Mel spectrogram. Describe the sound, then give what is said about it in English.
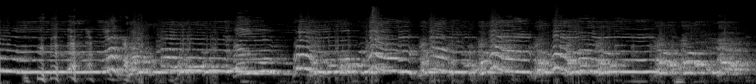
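An old dog howls loudly in long, wavering tones, pausing briefly before starting again, with rapid, heavy huffing breaths audible between and beneath the howls. No one speaks. “No, he's doing that because he's breathing, like, heavy. Yeah, he's doing that. I swear, if you give my dog a heart attack, he's an old man.”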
